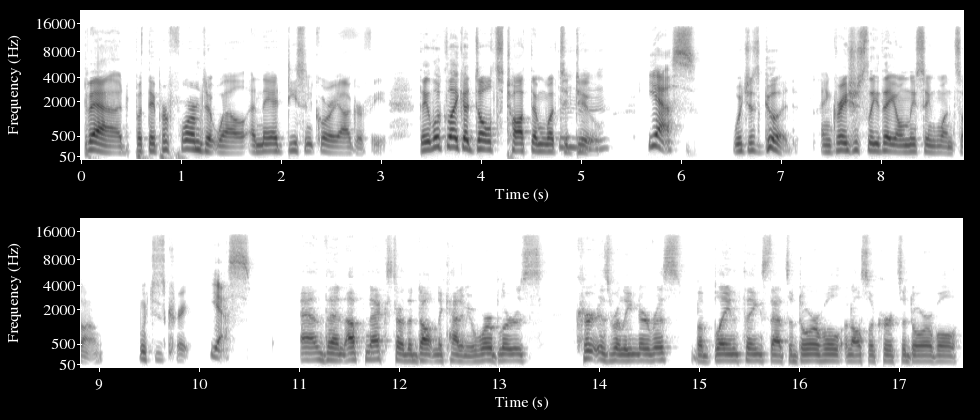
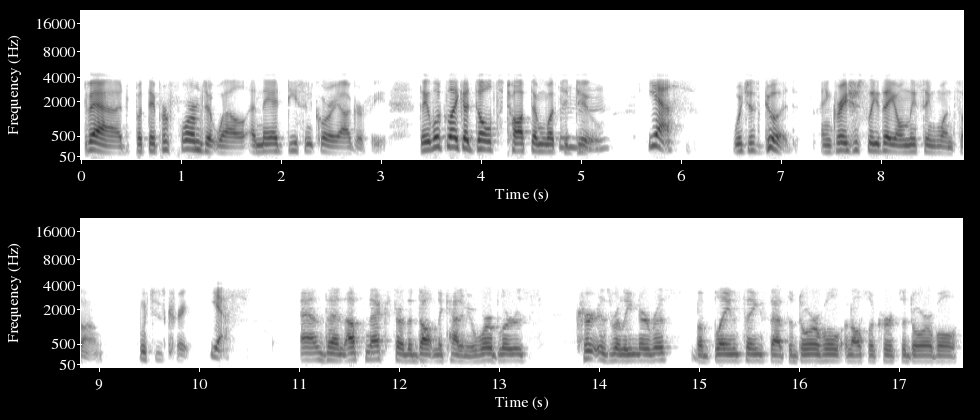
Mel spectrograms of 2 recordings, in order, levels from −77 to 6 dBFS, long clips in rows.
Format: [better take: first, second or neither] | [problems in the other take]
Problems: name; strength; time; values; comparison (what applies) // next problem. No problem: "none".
first | phone-call audio; nothing above 3.5 kHz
